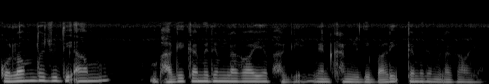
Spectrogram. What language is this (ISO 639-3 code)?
sat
